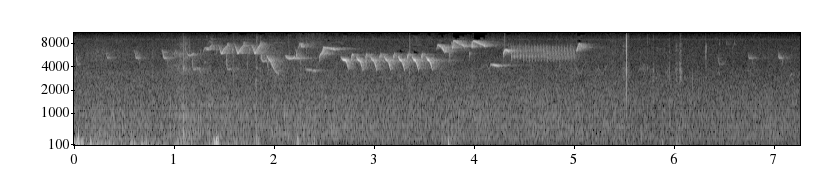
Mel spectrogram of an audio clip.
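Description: A songbird singing: high, quick chirping phrases, including a rapid run of about six repeated downward notes, stopping about five seconds in. A few soft low thumps sound in the first two seconds.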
